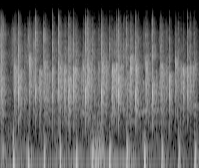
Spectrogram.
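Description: A crowd applauds steadily, a dense flurry of overlapping hand claps holding a fairly even loudness for about four seconds, with no talking over it.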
